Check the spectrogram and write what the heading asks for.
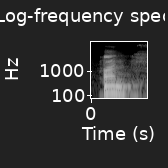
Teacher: So ayn, middle throat.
